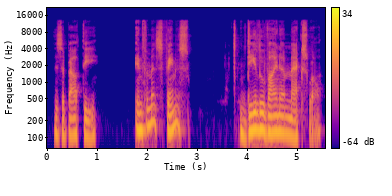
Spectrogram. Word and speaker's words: Deluvina: That's the way I've determined I'm going to pronounce it, Deluvina. In my first film, Billy the Kid in the Lincoln County War, I used Deluvina, but I'm changing it.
